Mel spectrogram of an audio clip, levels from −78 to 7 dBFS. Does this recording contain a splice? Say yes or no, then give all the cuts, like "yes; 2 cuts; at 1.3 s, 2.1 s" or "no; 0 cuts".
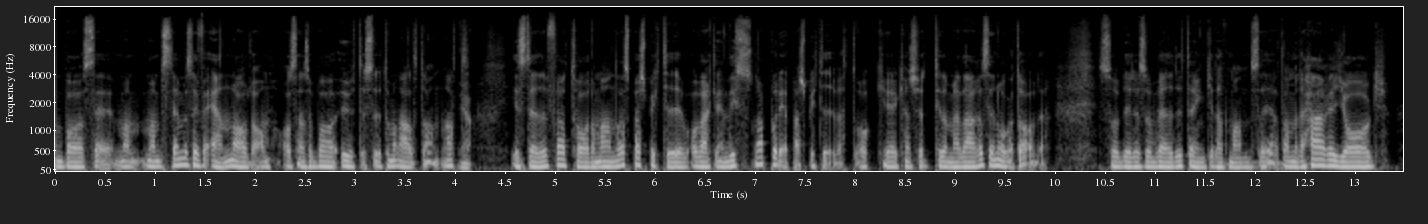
no; 0 cuts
